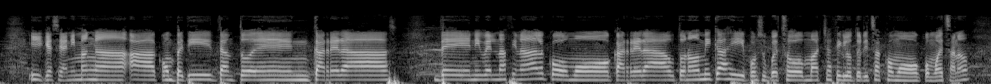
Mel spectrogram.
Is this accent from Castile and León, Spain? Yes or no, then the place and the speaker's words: no; Rota, Andalusia, Spain; soy de Rota y también, como soy profe, estuve 4 años trabajando en Prado del Rey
